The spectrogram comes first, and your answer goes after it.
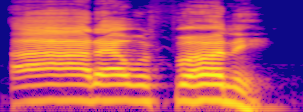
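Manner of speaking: usual speaking voice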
